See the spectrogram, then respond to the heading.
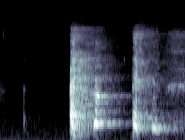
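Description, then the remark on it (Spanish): A short bout of coughing: two or three harsh, chesty coughs in quick succession from a person choking, loud, with no talking. “bueno, te, he hecho entrar tos y todo Perdón, sí, me estoy ahogando.”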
